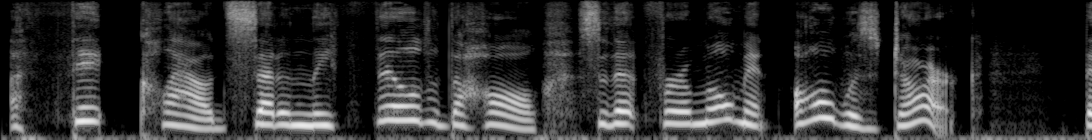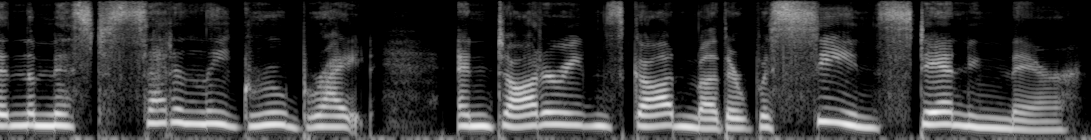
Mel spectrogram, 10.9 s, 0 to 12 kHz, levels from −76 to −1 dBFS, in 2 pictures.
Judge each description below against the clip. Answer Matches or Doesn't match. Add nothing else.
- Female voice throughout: Matches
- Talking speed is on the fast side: Doesn't match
